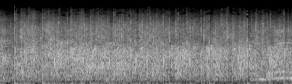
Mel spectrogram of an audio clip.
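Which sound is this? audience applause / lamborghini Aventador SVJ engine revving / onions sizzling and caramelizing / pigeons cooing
audience applause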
